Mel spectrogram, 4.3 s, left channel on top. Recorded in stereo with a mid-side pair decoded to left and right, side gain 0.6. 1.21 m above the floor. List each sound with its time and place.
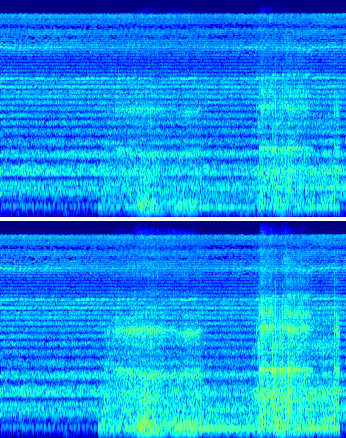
0.0 s a drone: straight ahead
1.2 s snoring: 40° right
